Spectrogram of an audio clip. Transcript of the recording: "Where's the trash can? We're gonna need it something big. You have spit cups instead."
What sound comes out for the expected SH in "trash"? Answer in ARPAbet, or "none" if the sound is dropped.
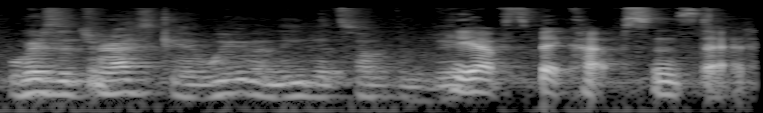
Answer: S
